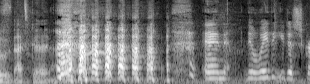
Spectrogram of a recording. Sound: laughs

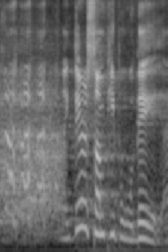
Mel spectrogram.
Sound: crowd laughs

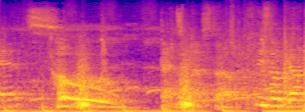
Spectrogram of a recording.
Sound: gasps

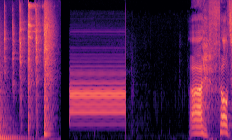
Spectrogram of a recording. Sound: buzzer blares

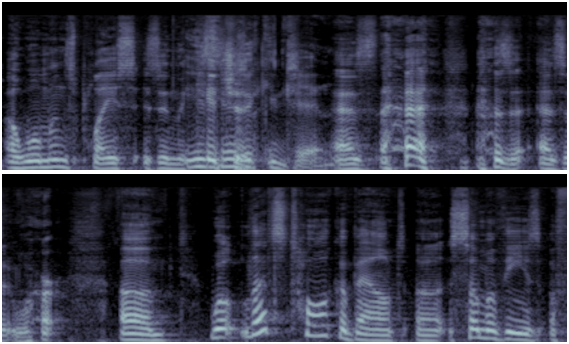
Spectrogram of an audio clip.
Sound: laughter

